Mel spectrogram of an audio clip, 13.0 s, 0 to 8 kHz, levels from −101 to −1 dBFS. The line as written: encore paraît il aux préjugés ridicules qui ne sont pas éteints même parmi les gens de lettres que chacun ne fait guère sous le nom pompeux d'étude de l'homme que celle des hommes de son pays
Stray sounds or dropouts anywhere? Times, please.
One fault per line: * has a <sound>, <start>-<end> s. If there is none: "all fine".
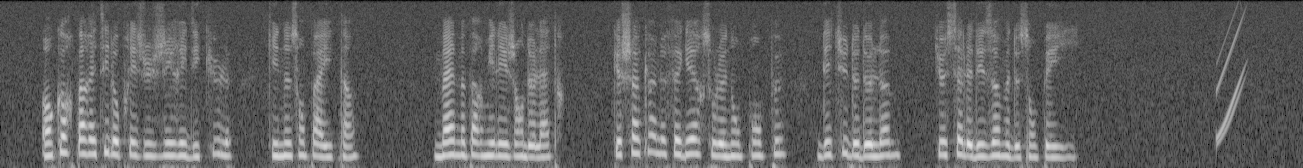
* has a chirp, 12.2-12.5 s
